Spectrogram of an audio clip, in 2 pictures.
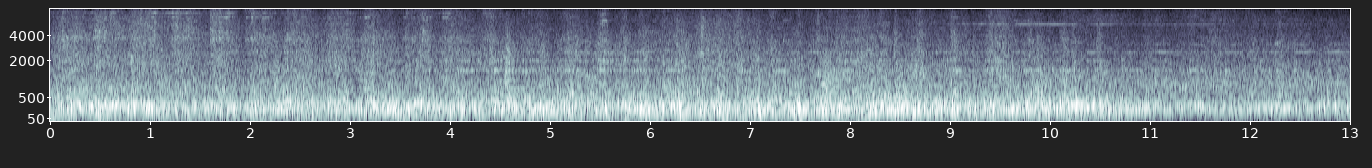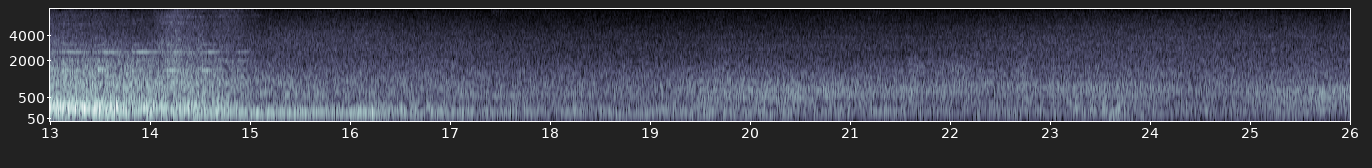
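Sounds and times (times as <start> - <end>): train wheels rumbling and clicking: 0.0 - 14.9
high-pitched wheel squeals: 9.2 - 15.1.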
